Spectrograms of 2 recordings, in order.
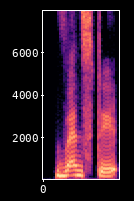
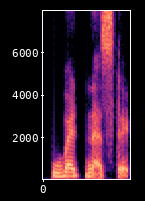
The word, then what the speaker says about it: Wednesday: Wednesday and not Wednesday. Wednesday. We are shortening the number of syllables here if you notice.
